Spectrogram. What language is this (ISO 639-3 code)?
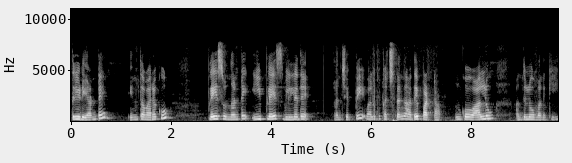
tel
